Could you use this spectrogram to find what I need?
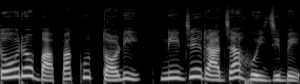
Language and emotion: Odia, neutral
